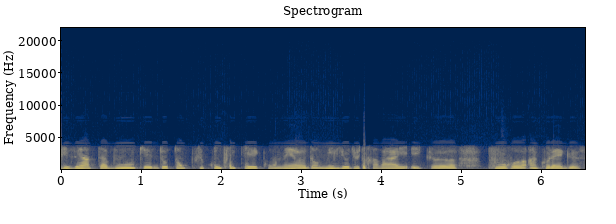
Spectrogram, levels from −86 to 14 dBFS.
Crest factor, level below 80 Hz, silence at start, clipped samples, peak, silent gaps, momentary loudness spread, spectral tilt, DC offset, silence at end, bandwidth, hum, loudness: 14 dB; -58 dBFS; 0 s; under 0.1%; -2 dBFS; none; 6 LU; -10.5 dB/octave; under 0.1%; 0 s; 3.9 kHz; none; -15 LUFS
